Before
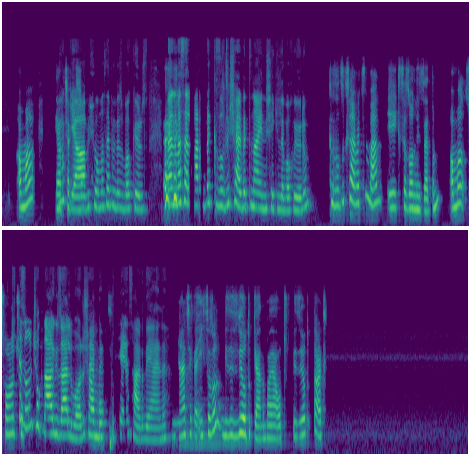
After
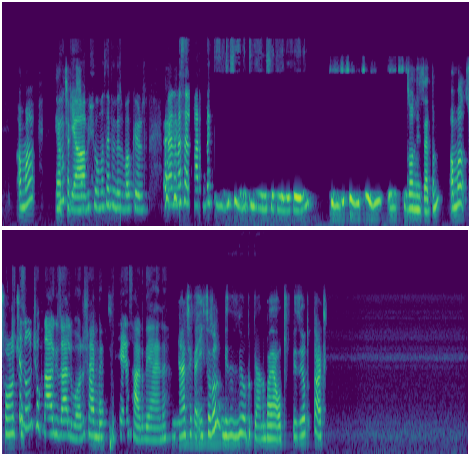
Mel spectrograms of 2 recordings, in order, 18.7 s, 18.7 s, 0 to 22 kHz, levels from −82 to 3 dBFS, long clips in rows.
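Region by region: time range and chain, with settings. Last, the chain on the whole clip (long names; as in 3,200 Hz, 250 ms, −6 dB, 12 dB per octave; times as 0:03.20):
0:02.37–0:03.55: band-pass filter 130–2,300 Hz + low-shelf EQ 360 Hz −11.5 dB
0:04.24–0:08.11: linear-phase brick-wall band-stop 450–6,900 Hz + comb filter 2.4 ms, depth 67%
0:13.86–0:14.60: drawn EQ curve 350 Hz 0 dB, 710 Hz −6 dB, 1,400 Hz +5 dB, 2,800 Hz −27 dB, 12,000 Hz −8 dB + downward compressor, threshold −24 dBFS + linearly interpolated sample-rate reduction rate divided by 2×
whole clip: dynamic equaliser 3,100 Hz, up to +5 dB, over −36 dBFS, Q 1.4; automatic gain control; level −1.5 dB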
